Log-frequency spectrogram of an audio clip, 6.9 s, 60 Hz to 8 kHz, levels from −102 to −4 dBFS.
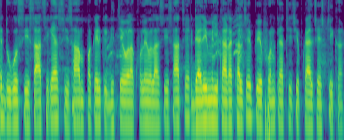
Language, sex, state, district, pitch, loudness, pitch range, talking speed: Maithili, male, Bihar, Samastipur, 115 Hz, -20 LUFS, 110-120 Hz, 215 wpm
